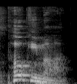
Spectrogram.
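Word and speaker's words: Pokémon: No, it's Pokemon. Pokemon. Pokemon. Pokemon. Okay. Pokemon. Pokemon. They They couldn't pronounce it because Look at that sun coming right in my head, dude.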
